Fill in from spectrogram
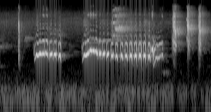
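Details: Lure song of a white-rumped shama meant to stir another bird into singing: rapid trilled phrases of repeated warbled notes, two long rattling series, then sharp high clicks at the close.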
